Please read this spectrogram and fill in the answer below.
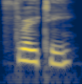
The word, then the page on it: throaty: British English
